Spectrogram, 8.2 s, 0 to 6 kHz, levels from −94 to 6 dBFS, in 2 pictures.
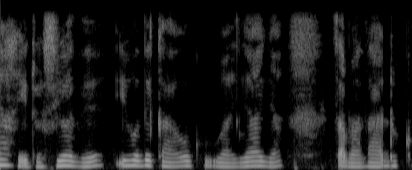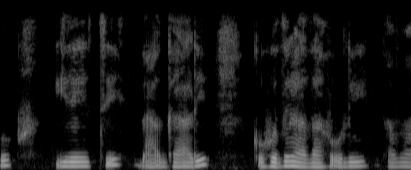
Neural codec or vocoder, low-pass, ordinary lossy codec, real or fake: none; 5.4 kHz; none; real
